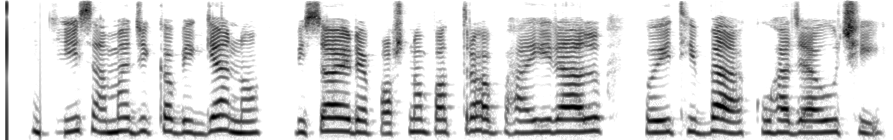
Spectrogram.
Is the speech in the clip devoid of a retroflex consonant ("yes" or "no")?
yes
